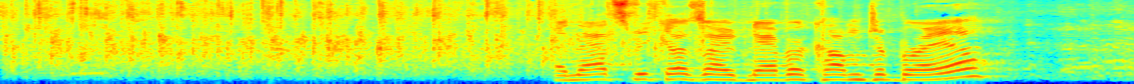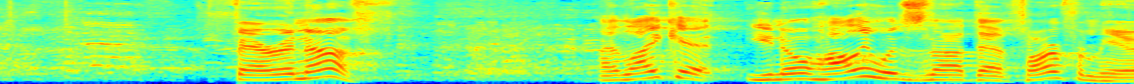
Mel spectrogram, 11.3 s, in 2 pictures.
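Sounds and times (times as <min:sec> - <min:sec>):
audience applauding: 0:00.0 - 0:04.4
speech: 0:02.8 - 0:05.0, 0:06.8 - 0:07.6, 0:08.6 - 0:11.3
laughter: 0:04.4 - 0:09.2.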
